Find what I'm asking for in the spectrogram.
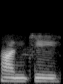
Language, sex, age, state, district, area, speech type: Punjabi, female, 45-60, Punjab, Fazilka, rural, conversation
